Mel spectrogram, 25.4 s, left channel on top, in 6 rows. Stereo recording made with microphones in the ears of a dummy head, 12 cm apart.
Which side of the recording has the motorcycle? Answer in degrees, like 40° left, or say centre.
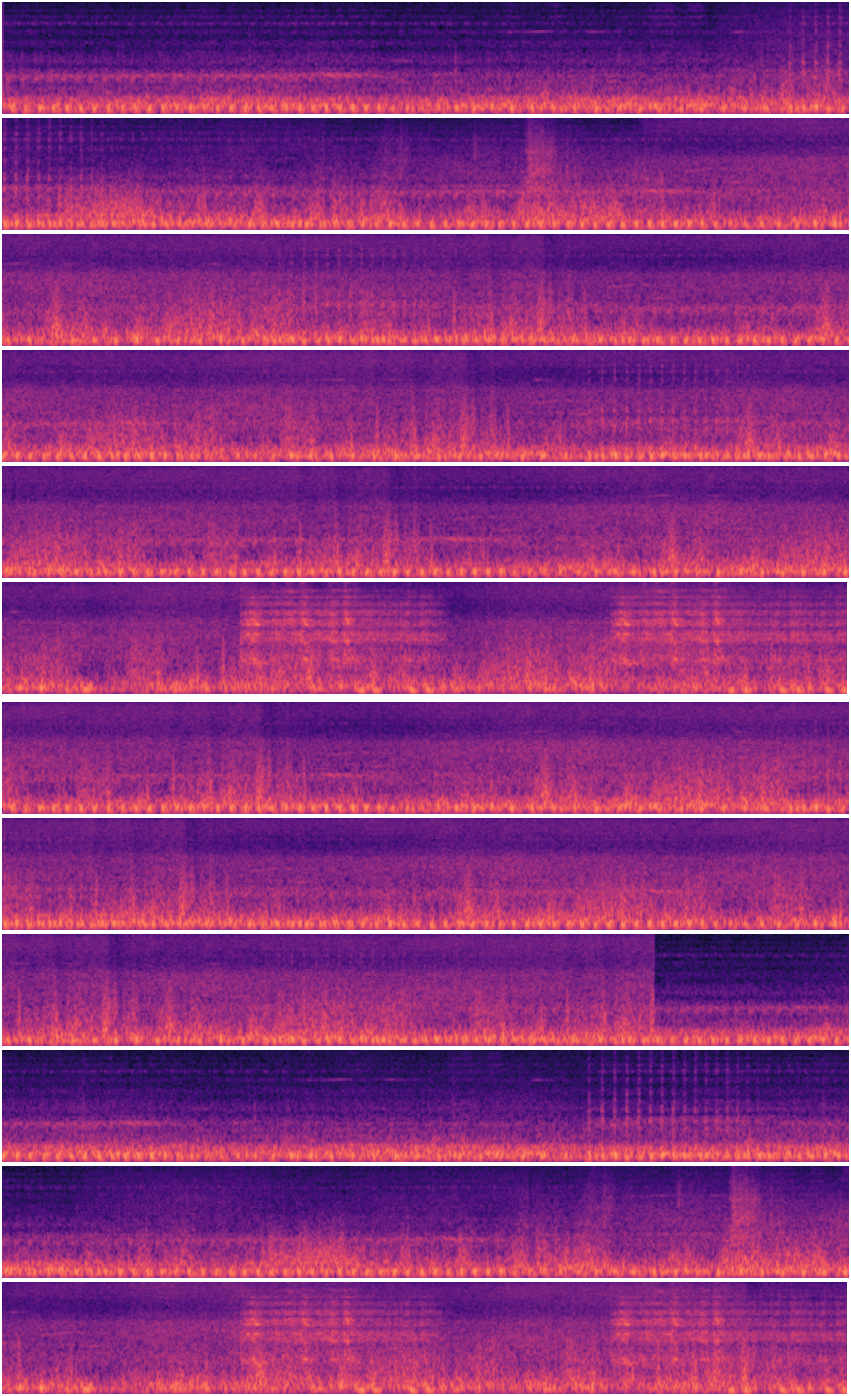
20° left.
